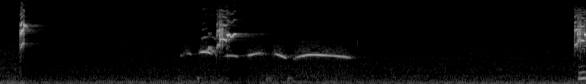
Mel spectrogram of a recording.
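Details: Pet cockatiel (Nymphicus hollandicus) mimicking a telephone: a quick run of clear, slurred whistles ending in one longer, gently arched note, framed by sharp clicks at the start and end.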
